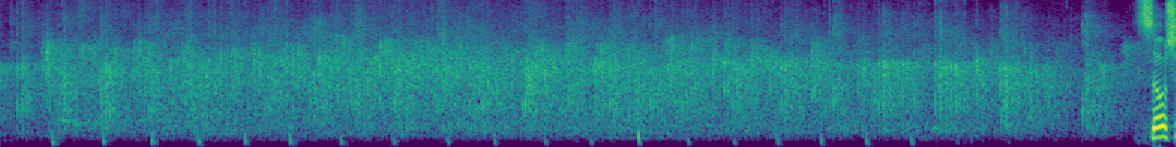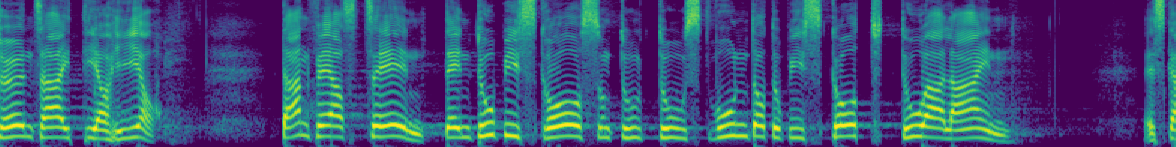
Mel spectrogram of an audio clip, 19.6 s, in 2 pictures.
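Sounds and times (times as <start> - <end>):
audience applause: 0.0 - 9.7
speech: 9.6 - 11.2, 12.2 - 18.3, 19.4 - 19.5.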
